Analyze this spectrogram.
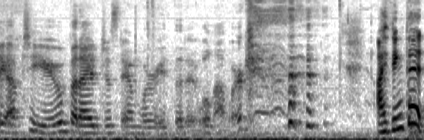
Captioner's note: laughs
